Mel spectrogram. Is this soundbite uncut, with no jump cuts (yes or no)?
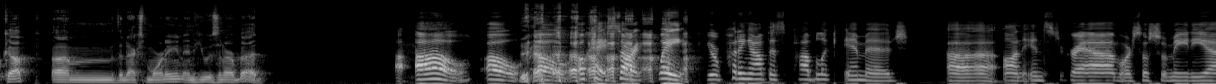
no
